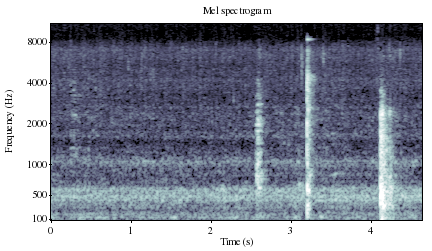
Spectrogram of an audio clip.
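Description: Chicken and tomatoes sizzling gently in an open pressure cooker on the stove. Three sharp clicks in the second half as salt is spooned in from a ceramic jar.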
